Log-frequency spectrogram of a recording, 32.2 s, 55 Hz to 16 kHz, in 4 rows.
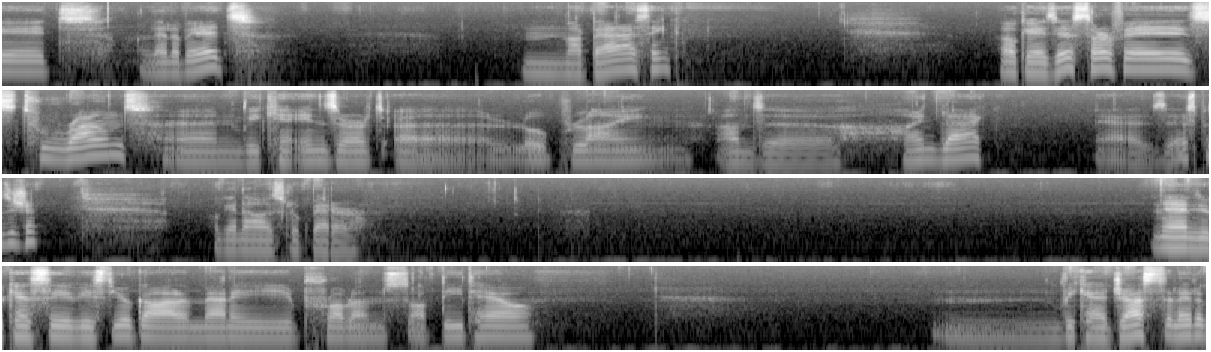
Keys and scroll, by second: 3.1 Tab, 5.1 Tab, 6.7 Tab, 16.5 Tab, 18.6 Tab, 19.0 Tab, 26.0 Tab.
